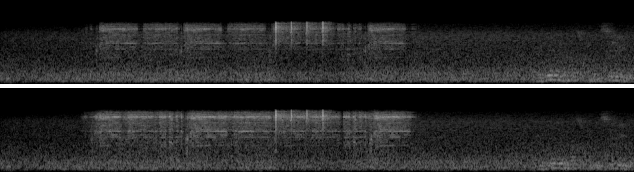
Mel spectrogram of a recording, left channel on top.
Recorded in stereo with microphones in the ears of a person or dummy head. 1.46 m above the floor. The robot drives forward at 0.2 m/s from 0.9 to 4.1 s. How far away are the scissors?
About 0.8 m.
